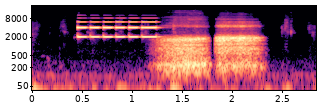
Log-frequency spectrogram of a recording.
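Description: A digital punishment timer alarm beeps rapidly, about six short high-pitched electronic tones in quick succession, followed by two loud, breathy exhalations.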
